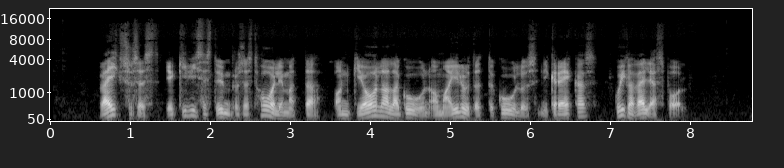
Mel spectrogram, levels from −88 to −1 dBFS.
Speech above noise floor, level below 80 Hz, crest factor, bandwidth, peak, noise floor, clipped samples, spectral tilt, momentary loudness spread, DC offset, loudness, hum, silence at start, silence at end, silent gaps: 47 dB; -66 dBFS; 24 dB; 15 kHz; -4 dBFS; -74 dBFS; under 0.1%; -5 dB/octave; 11 LU; under 0.1%; -27 LUFS; none; 0.6 s; 0.9 s; none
